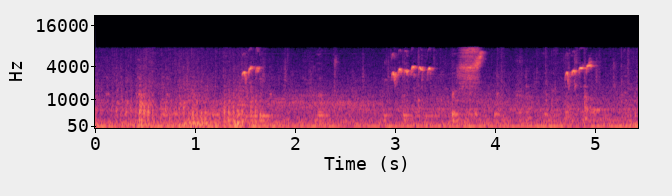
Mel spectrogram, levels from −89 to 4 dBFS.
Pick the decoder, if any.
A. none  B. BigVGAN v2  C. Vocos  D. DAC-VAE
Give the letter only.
A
